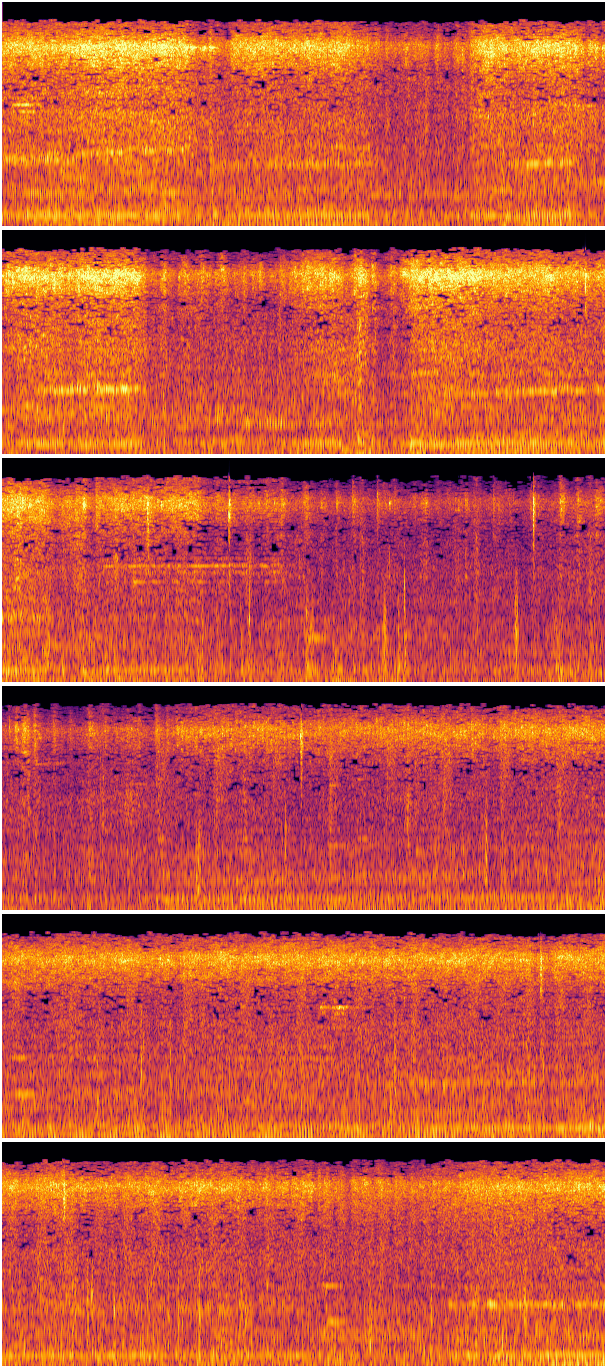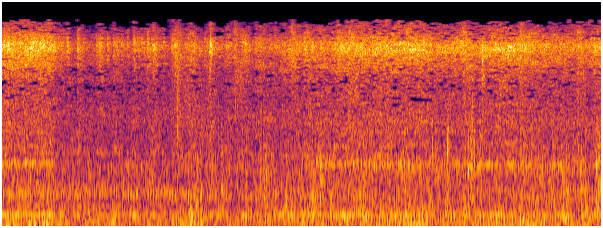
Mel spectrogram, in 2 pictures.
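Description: Engine of a moving auto-rickshaw running steadily, heard from inside the passenger cabin, with road and traffic noise around it.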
